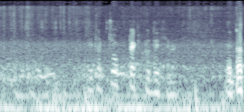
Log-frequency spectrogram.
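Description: A pigeon from a Nafta line in a hobby loft gives soft, low coos in short bursts, close by, mixed with murmuring voices and faint loft noise.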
